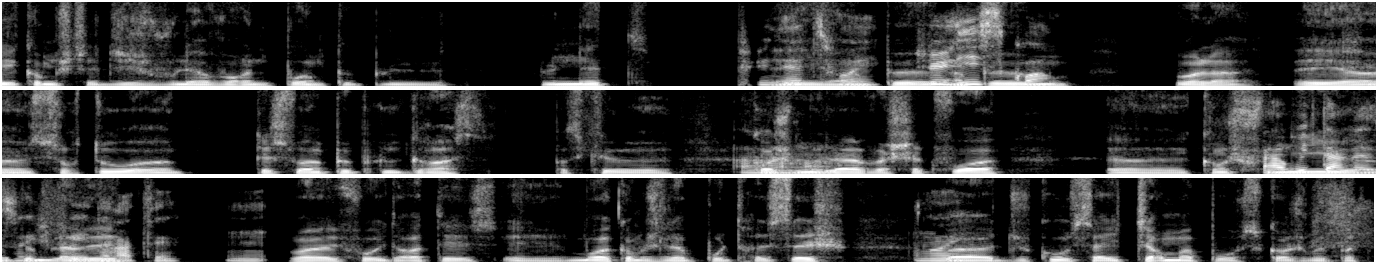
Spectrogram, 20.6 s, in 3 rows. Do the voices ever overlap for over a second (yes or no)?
yes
